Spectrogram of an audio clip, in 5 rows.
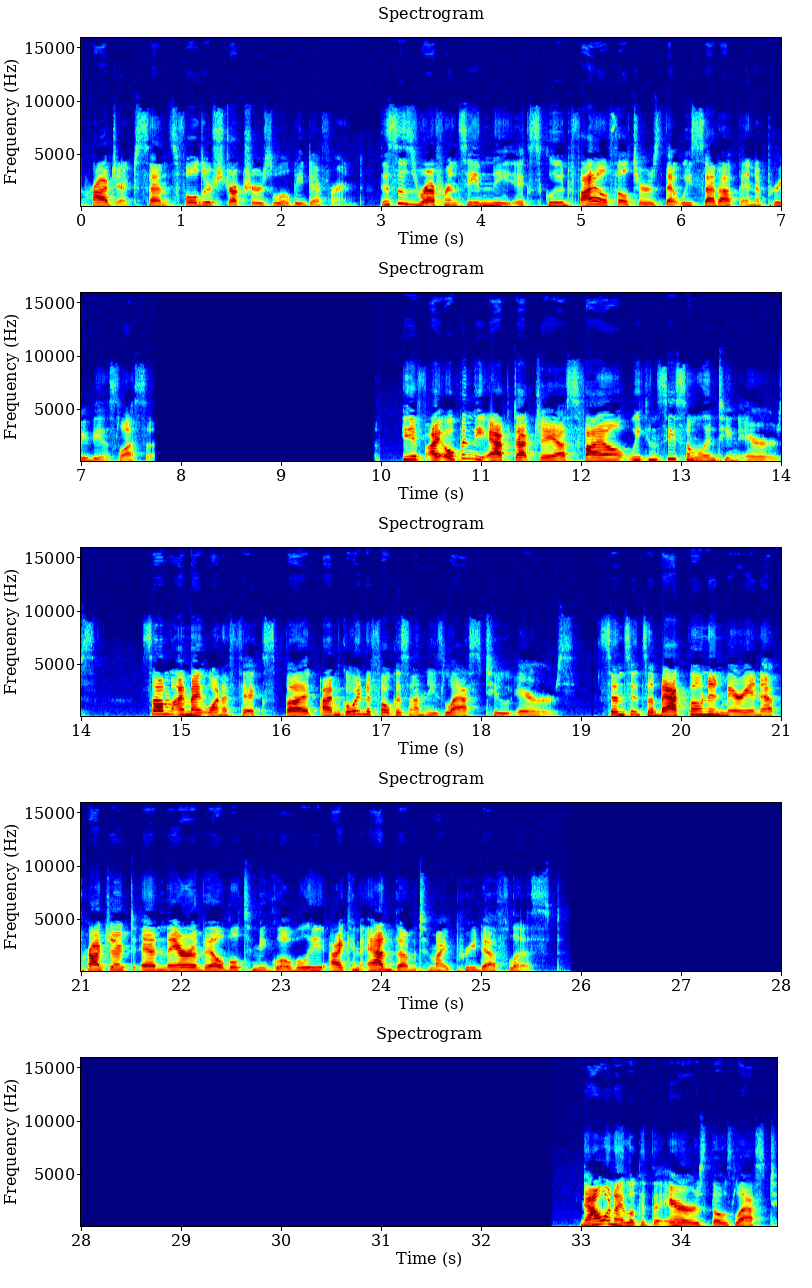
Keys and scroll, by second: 8.0 Escape, 32.3 super+s.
